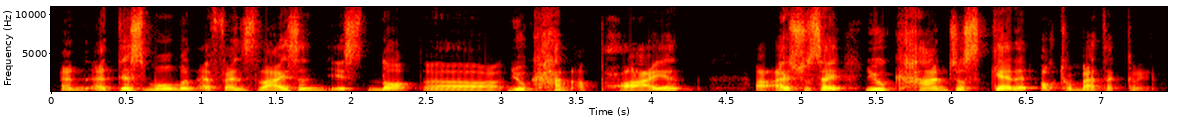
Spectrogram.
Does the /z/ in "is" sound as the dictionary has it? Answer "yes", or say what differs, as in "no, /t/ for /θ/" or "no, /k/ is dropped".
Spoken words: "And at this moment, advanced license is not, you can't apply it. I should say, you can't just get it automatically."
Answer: no, /s/ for /z/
